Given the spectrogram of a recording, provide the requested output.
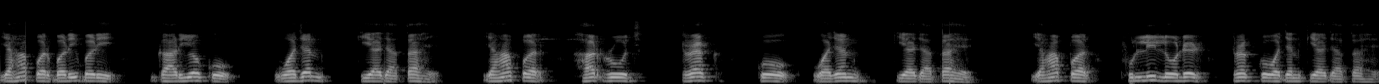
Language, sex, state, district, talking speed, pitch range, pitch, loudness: Hindi, male, Bihar, Supaul, 125 wpm, 150-170 Hz, 160 Hz, -30 LUFS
